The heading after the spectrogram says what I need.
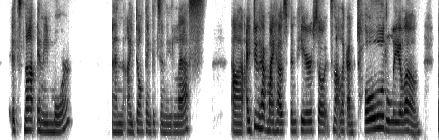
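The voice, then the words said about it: Beautiful accent. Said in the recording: “you've got the most beautiful accent”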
